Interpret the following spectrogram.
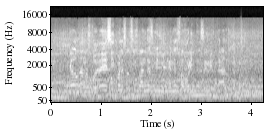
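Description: People talking over a loud, steady low hum and background noise.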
